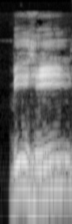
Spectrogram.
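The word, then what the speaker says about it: بِهِۦ: Bihi kita juga panjangkan karena ada ya kecil.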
